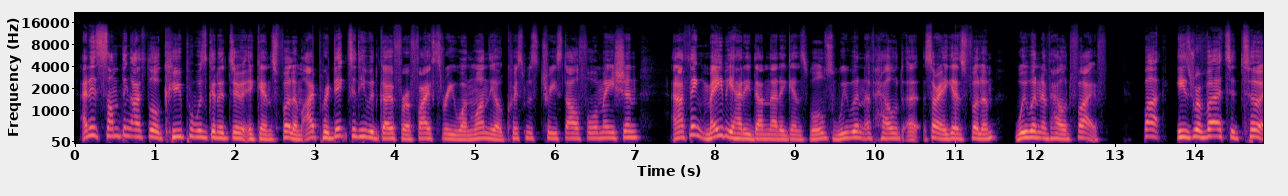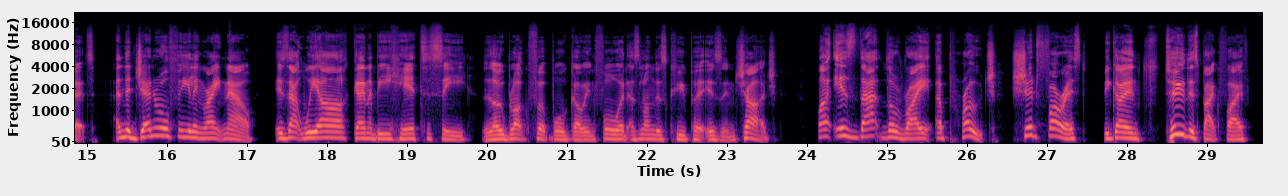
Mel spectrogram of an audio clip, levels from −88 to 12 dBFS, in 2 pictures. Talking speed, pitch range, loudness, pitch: 200 wpm, 135-185 Hz, -20 LUFS, 160 Hz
